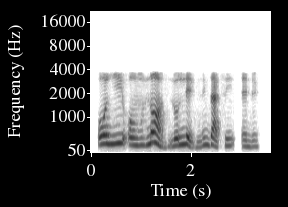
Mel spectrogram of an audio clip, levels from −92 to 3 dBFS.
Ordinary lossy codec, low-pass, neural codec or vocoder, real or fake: none; 3.6 kHz; codec, 16 kHz, 0.8 kbps, ZipCodec; fake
